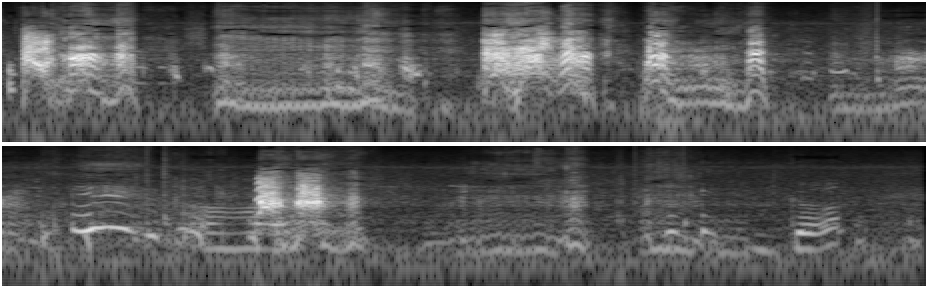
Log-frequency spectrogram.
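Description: A Rottweiler puppy gives a few sharp, rough barks in short bursts, with people talking in between.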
